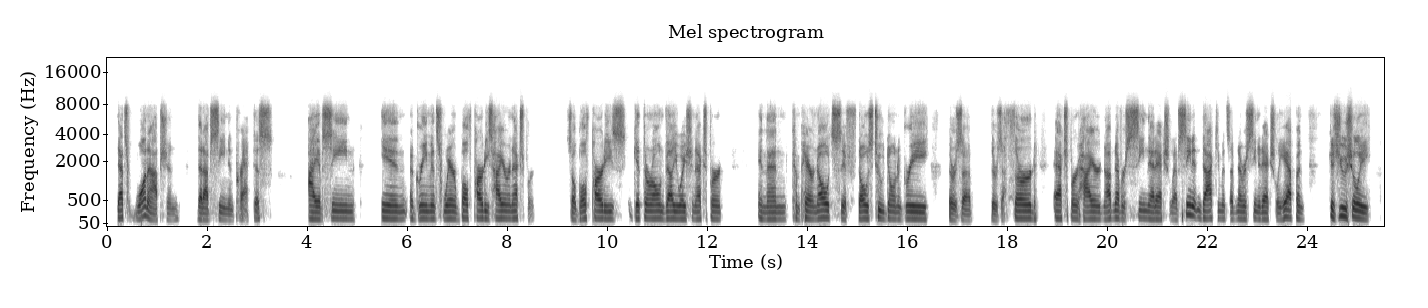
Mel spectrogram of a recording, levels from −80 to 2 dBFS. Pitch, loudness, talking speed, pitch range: 130 Hz, -20 LUFS, 145 wpm, 125-135 Hz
